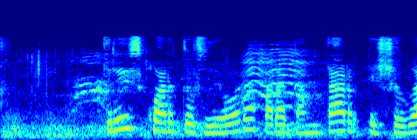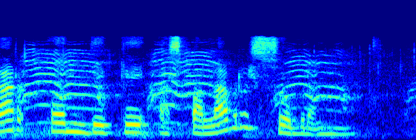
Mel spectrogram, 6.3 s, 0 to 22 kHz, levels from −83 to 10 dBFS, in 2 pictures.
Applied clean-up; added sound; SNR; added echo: none; Thunderstorm; 11 dB; none.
